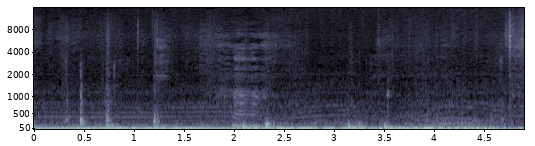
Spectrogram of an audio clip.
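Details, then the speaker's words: BMW E36 328i under light throttle: deep repeated thuds two or three a second over low engine rumble, rear differential moving back and forth despite bushings thought replaced; worn new rear diff bushing letting the diff clunk. "As soon as I apply a little bit of throttle, you can hear what is going on. It sounds like the rear diff is moving back and forth, but I told you I replaced the bushings, at least the front one and the rear one are good, so it's kind of weird."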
